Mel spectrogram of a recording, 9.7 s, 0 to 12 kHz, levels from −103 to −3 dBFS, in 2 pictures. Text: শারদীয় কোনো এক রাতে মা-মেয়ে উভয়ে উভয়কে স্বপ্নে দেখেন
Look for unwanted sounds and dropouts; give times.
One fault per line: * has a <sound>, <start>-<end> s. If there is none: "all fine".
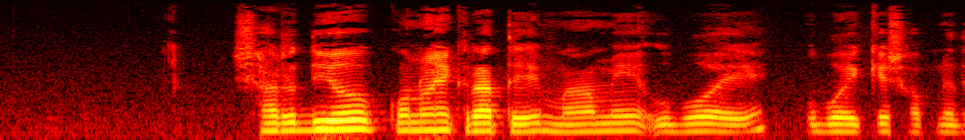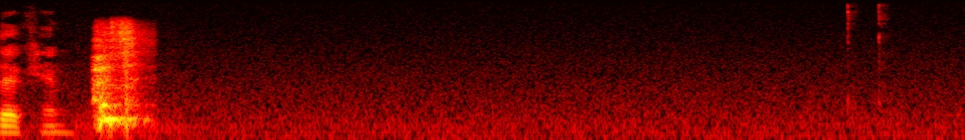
* has a sneeze, 5.3-5.6 s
